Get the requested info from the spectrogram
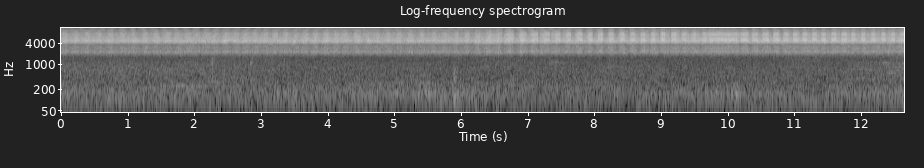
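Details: Cicadas singing on the heights above the port of Bandol, Var, on the Côte d'Azur by the Mediterranean in southern France: a dense, high, rasping buzz that throbs about three times a second and holds steady throughout, with no other clear sounds.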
